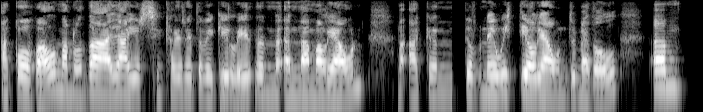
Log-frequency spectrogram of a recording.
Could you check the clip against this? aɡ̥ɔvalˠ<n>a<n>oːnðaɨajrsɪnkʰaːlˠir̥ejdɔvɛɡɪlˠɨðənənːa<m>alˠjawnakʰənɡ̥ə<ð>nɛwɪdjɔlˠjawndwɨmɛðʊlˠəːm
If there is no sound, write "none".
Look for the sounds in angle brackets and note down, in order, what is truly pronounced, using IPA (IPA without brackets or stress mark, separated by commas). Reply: m, n, m, v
